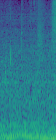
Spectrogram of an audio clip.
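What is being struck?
Nothing is struck.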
